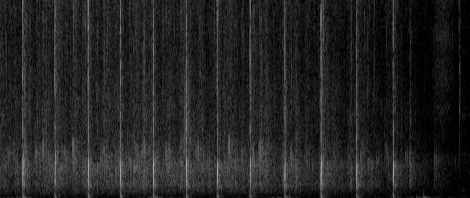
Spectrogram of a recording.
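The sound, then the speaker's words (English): Audience applause for the Kellogg company's global leadership team in Battle Creek, with a steady, rhythmic beat, about fourteen sharp claps standing out over a softer wash of clapping, then trailing off at the end. No one speaks. “So a quick round of applause for the leadership team and everything they do for our company.”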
